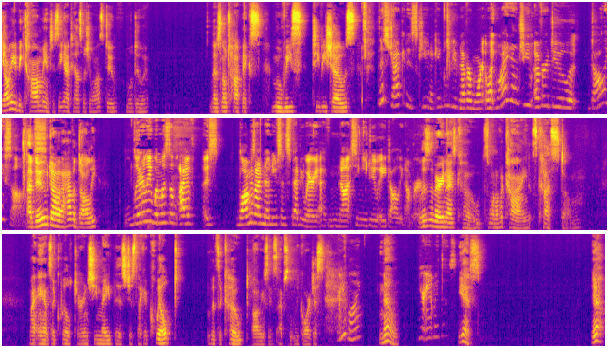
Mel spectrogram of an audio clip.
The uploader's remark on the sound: Please bare with us as we figure out better audio, lighting, and cameras in the future!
